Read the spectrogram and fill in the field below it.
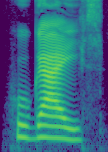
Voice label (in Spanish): "jugais", spanish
